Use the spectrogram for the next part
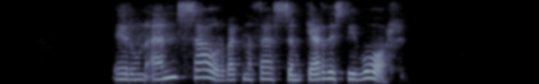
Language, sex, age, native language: Icelandic, female, 40-49, Icelandic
